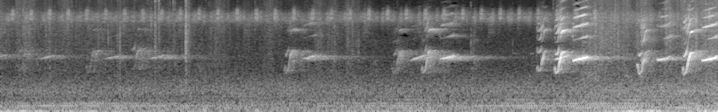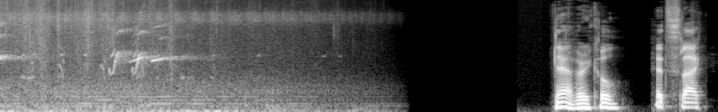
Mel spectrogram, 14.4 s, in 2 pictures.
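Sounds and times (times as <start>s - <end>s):
bird calling outdoors: 0.0s - 10.9s
speech: 12.7s - 14.3s.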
